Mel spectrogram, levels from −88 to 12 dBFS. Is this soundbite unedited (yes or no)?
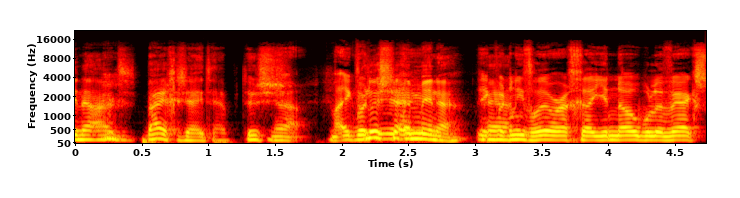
no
